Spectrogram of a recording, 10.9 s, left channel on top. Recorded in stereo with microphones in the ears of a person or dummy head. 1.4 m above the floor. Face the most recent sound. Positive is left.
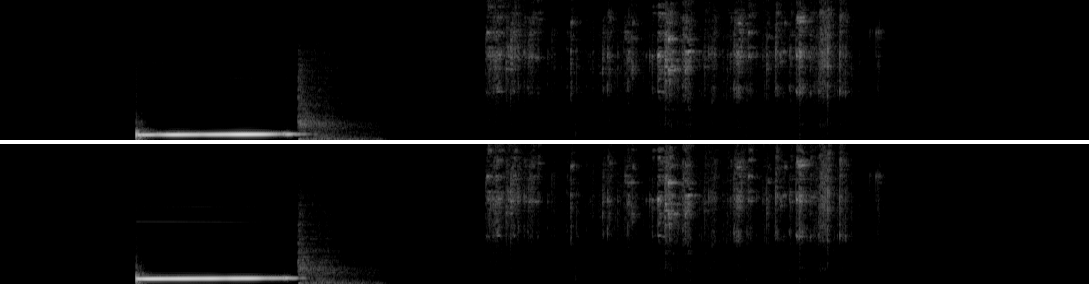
turn(degrees=-5)  # may be behind; listen again after turning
